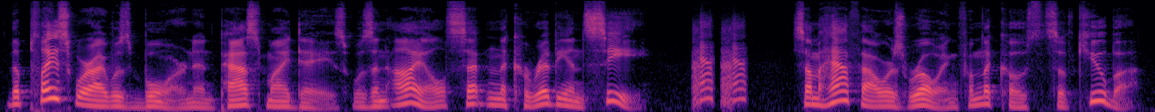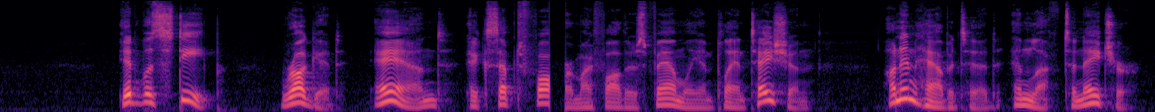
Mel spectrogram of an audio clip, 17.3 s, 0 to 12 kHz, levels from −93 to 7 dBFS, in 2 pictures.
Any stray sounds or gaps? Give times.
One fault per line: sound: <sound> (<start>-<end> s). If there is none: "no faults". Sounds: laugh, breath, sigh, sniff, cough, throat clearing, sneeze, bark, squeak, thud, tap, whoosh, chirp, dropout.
sound: laugh (5.2-5.6 s)
sound: dropout (12.8-12.9 s)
